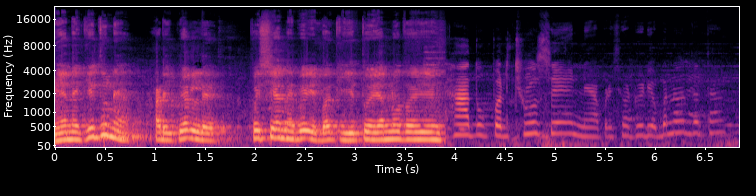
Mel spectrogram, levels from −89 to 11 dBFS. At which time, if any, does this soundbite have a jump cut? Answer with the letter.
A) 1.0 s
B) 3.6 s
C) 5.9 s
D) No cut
B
